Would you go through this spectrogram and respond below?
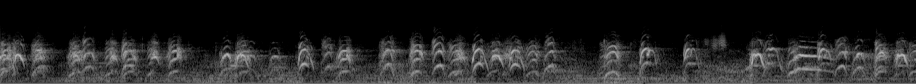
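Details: Pomeranians in a group attacking a rugby ball: a dense run of sharp, high yapping barks and whimpering yips, bursts coming several per second with brief pauses between clusters.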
